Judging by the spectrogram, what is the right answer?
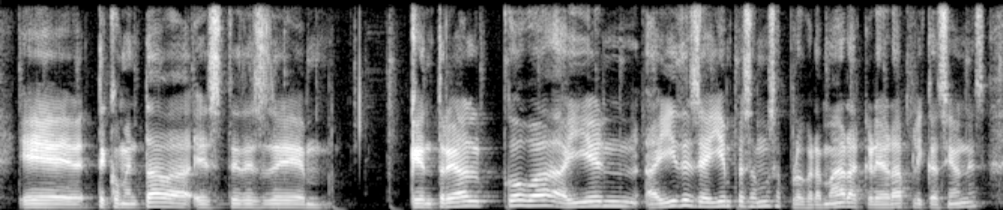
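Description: A man with a normal speaking voice, fairly high pitch, ordinary pitch variation and very even loudness. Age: 20s. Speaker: programming student. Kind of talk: casual interview chat.

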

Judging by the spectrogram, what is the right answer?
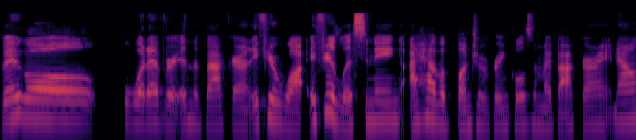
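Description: A woman speaks at a medium pitch with an animated tone and ordinary pitch variation. The sound is dry and close with no echo, over a quiet background. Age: 20s. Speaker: podcast co-host. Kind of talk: casual chat.

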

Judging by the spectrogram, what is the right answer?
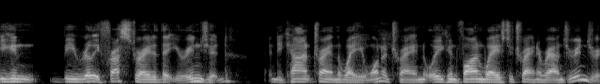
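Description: A very fast-talking man with an Australian accent and fairly even intonation. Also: medium pitch for a man. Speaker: martial arts instructor and safety consultant. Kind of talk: casual chat.

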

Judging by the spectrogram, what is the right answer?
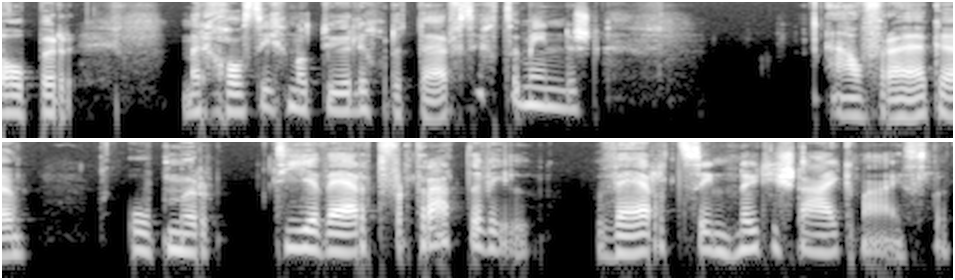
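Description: With a Swiss accent and a very deep, low pitch, a woman speaks in a dark, mellow tone with ordinary pitch variation and long, frequent pauses, the sound dry and close with no echo. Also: moderate pace. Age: 40s. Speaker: podcast co-host. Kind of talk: casual chat.

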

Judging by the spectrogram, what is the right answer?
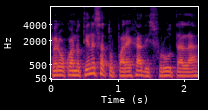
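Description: At a moderate pace, an unremarkable speaking voice holds fairly even intonation in a very clean recording with a silent background. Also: man. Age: 40s. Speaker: radio broadcaster. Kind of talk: casual chat.

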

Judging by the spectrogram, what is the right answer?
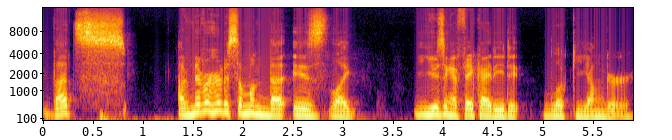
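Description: Fairly high-pitched with a dark, mellow tone, a man speaks at a moderate pace with lively intonation, very even loudness and long, frequent pauses. The recording is very clean, with a silent background. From Hawaii. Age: 20s. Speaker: video production company partner. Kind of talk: casual chat.

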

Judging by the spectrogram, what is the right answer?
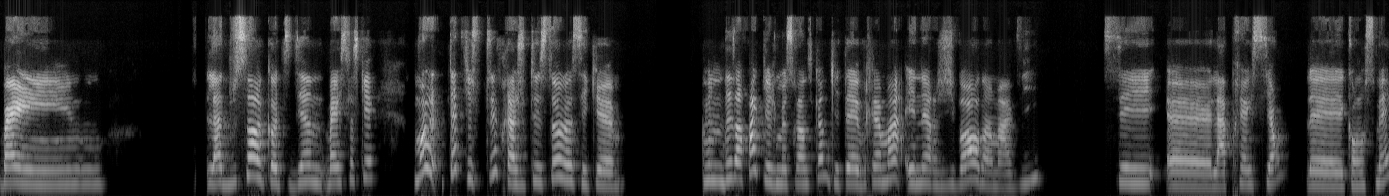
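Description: The speaker talks at a fairly slow pace in a Quebec accent, with ordinary pitch variation. Long, frequent pauses break up the speech, and the background is quiet. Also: woman, high pitch for a woman. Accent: Québécois French. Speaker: Human Design specialist. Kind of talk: casual interview chat.

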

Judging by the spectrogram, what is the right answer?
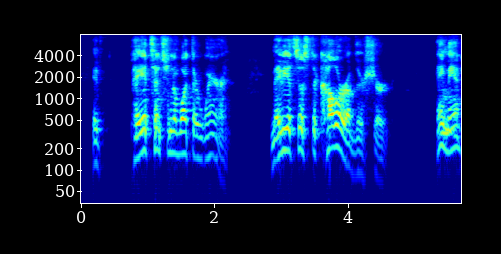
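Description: This man speaks with a high pitch and lively intonation at a moderate pace. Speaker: podcast host and painting business owner. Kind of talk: solo podcast monologue on business tips. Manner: casual, conversational with many fillers.

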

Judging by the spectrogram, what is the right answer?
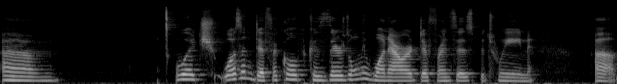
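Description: Using an unremarkable speaking voice, a woman talks at a moderate pace in an American accent. Her pitch variation is ordinary, and the recording is very clean, with a silent background. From Texas, Austin; Korean American. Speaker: independent musician. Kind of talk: casual interview.

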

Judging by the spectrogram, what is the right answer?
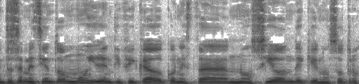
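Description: A man speaks at medium pitch with fairly even intonation. It is an ordinary speaking voice at a moderate pace. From Venezuela. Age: 40s. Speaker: podcast co-host. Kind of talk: casual chat.

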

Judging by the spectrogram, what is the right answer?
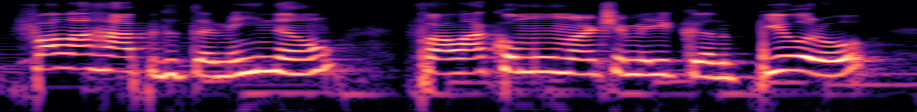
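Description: Over noticeable background noise, a woman with a Brazilian accent speaks in a high voice. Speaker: English teacher and podcast host. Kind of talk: casual solo podcast lesson. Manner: animated.

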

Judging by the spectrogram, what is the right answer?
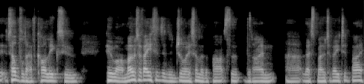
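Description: A man's somewhat breathy, medium-pitched voice with a British accent, dark and mellow in tone, fairly quick and fairly even in intonation, over a quiet background. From UK. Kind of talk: casual interview chat. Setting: video call.

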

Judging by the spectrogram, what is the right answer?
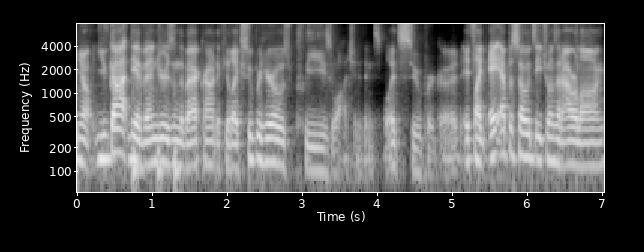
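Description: A man with an American accent talks at a very fast pace with hardly any pauses. His pitch is medium with ordinary variation. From US Midwest, Michigan. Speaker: automotive cybersecurity engineer. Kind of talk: casual interview.

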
